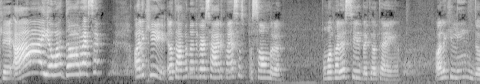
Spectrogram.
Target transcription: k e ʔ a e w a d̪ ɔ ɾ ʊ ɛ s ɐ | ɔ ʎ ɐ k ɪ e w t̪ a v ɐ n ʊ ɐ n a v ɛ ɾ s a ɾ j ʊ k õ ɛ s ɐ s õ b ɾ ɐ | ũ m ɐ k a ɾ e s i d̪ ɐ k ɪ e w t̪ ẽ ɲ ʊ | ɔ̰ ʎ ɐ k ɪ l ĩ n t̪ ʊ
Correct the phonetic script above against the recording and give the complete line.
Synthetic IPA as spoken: k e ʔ a e w a d̪ ɔ ɾ ʊ ɛ s ɐ | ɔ ʎ ɐ k ɪ e w t̪ a v ɐ n ʊ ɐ n i v e ɾ s a ɾ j ʊ k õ ɛ s ɐ s õ b ɾ ɐ | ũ m ɐ p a ɾ e s i d̪ ɐ k ɪ e w t̪ ẽ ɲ ʊ | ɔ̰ ʎ ɐ k ɪ l ĩ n d̪ ʊ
